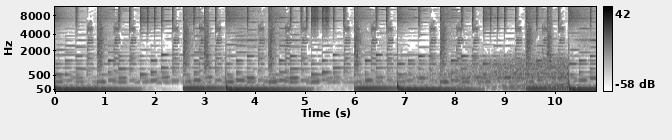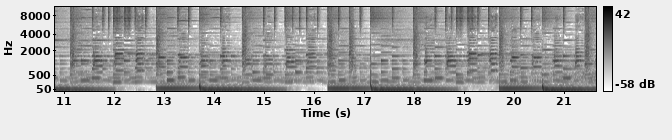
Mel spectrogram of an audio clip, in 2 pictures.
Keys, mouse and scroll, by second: 6.7 click, 9.7 space, 10.0 click, 10.2 space, 12.6 click, 13.7-19.0 drag, 19.0-21.6 drag.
